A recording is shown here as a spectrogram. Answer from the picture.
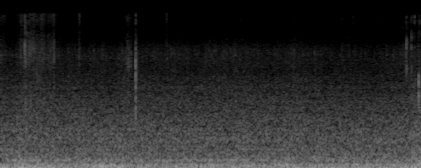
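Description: Steady low rumble of a car heard from inside the cabin, engine and road noise, with a faint click about a second in.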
